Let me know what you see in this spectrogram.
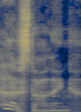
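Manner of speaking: prim, proper, very soft, polite and gently spoken. Retelling how a prim, proper woman greets someone, said very softly. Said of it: "she just very softly says".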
